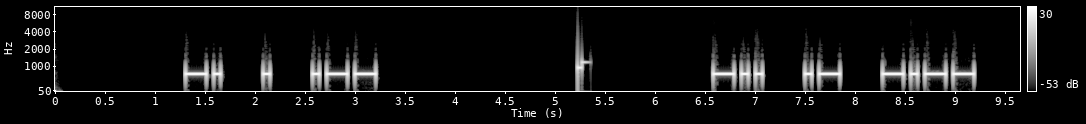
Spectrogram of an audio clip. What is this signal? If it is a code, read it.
Morse code, heard as a keyed tone, about 17 wpm, spaced as for 12 wpm, 700 Hz. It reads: NEW DAY
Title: 2x Character Spacing - Top 300 Words - 17wpm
